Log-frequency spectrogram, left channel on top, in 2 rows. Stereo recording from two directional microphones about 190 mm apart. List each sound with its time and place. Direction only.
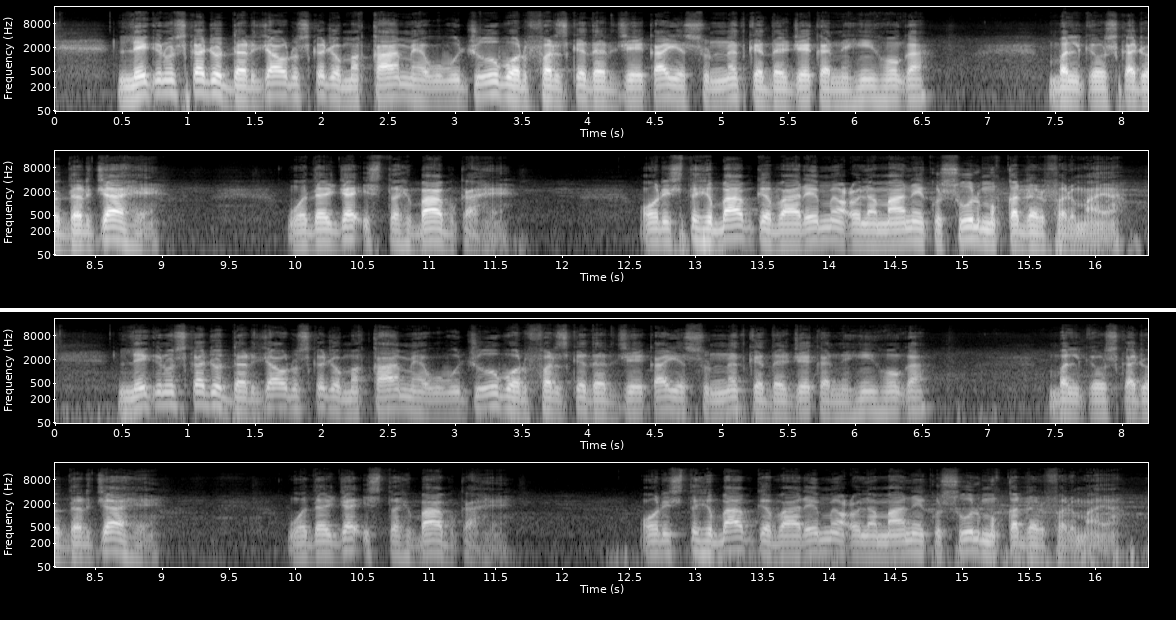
0.1 s speech: 15° left (ahead or behind)
7.5 s speech: 20° left (ahead or behind)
